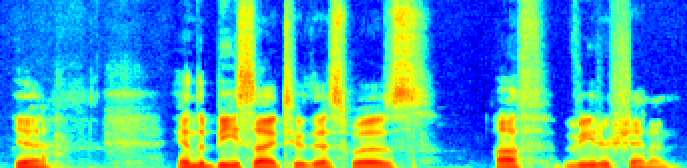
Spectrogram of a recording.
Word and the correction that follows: Auf Wiedersehen: Did I say that right? – Auf Wiedersehen. – Is it just saying? – Yeah. Auf Wiedersehen. – You sure? – I'm positive.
